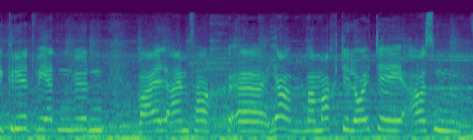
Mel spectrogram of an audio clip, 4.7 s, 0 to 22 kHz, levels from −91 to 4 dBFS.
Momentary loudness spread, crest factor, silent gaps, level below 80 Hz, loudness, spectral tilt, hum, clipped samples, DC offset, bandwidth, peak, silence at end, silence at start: 3 LU; 12 dB; none; -26 dBFS; -19 LUFS; -5.5 dB/octave; none; under 0.1%; under 0.1%; 15 kHz; -6 dBFS; 0 s; 0 s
